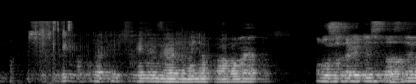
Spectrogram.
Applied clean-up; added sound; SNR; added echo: neural mask model DeepFilterNet 3.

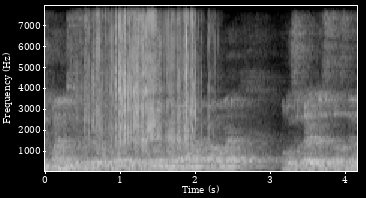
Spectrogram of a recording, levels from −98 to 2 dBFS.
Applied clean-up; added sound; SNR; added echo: none; Squeak; 1 dB; reverberation time 1.2 s.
